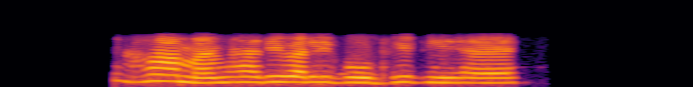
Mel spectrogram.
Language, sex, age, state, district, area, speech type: Hindi, female, 30-45, Uttar Pradesh, Chandauli, rural, conversation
